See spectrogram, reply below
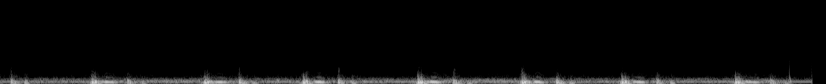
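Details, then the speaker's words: An abnormal heart sound recording taken from a heart audio dataset used to show signs of disease: a heartbeat of about 60 a minute with a continuous, low whooshing sound filling the gaps between beats, a heart murmur. "now this is M which is having a Sur disease sign of a disease I hope all of you can hear the sound I'm sure you can hear headset not with normal speakers that's what I found"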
